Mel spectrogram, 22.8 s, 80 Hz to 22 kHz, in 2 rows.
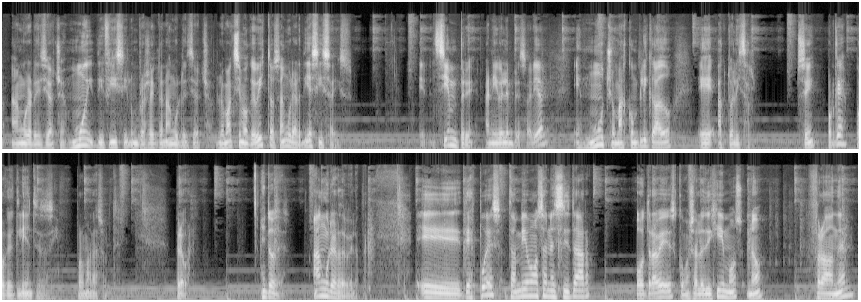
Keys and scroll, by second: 3.8 ;, 4.0 space, 21.7-22.8 typing.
